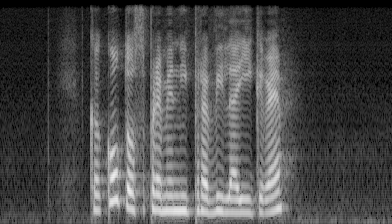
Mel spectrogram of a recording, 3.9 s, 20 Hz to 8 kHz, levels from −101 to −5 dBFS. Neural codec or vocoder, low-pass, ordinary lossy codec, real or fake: codec, 16 kHz in and 24 kHz out, 0.9 kbps, LongCat-Audio-Codec, fine tuned four codebook decoder; 7.2 kHz; none; fake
